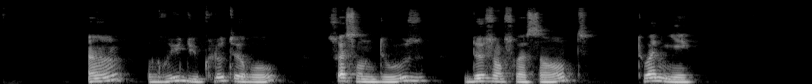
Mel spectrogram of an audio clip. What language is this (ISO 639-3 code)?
fra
